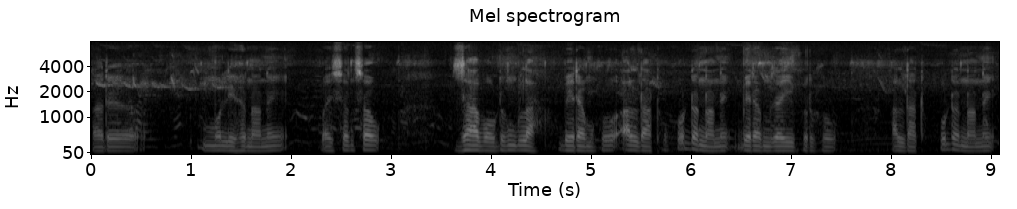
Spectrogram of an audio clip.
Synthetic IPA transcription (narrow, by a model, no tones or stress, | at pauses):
aɾɯ | muliɦɯnanɯjbajsansaw | zabawdɯŋblabeɾamkʰɯwa̰ldatʰɔkʰɔdananɯjbeɾamzajipʰɯɾkʰɯw | aldatʰɔ̥kʰɔdananɯj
